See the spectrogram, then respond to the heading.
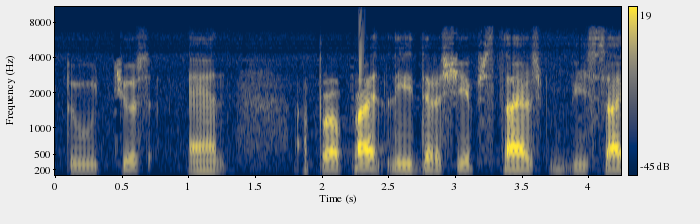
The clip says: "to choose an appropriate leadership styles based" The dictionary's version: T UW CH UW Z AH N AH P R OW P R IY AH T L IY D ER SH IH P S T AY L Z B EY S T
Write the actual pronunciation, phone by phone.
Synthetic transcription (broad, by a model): T UW CH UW S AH N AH P R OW P R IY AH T L IY D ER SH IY P S T AY L S B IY S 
